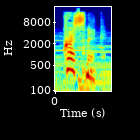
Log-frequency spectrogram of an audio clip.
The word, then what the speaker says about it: Kresnik: If you read this part as Snira, then it means should do. But if it's a snick, then it means don't do. The other word attached to it is pronounced cre. Which of those first two readings feels right to you? Sound it out. Cre, Snira, Cre, Snick. Kresnik. Kresnik feels right somehow.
